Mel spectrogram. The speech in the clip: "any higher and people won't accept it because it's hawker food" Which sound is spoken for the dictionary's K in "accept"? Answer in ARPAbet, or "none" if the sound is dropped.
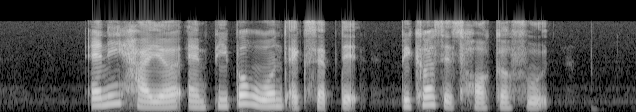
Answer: K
